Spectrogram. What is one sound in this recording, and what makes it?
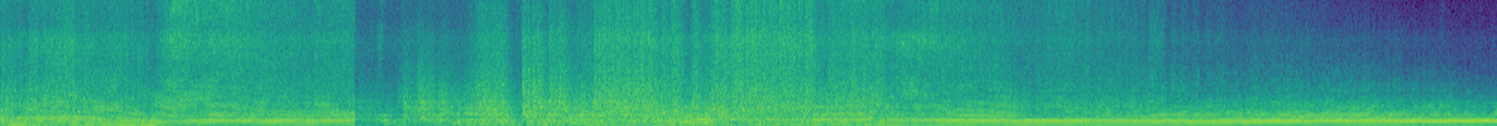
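A rally car engine revs hard and roars past.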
